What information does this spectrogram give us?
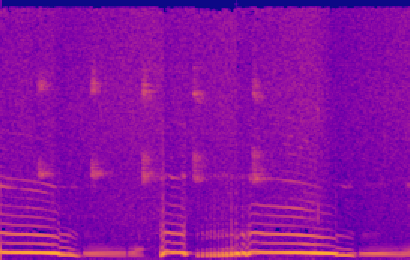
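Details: Barbary dove in pelung style, a lure to get a lazy dove singing: a long falling coo and short lower notes, a sharp rising note, a rapid stuttering pulse series, then another long drawn coo.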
